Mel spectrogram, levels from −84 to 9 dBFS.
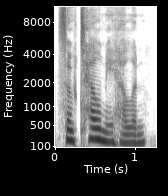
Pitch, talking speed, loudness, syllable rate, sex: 170 Hz, 190 wpm, -17 LUFS, 4.6 syllables/s, female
